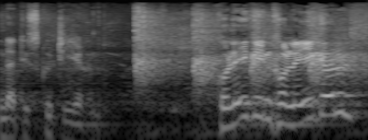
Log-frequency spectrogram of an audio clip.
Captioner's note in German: Beifall SPD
